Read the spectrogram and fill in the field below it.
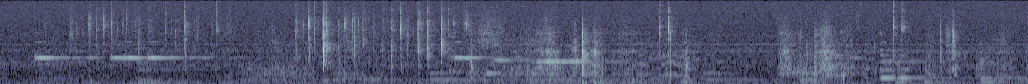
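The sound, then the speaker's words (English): Steady keyboard typing as the title of a class is typed into Instagram, a rapid string of light clicks and taps with short pauses between bursts and faint tonal hum in the background. “I'm just typing in the title on IG of the class.”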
